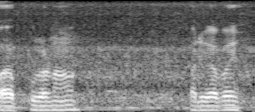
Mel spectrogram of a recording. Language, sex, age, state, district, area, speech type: Odia, male, 60+, Odisha, Sundergarh, urban, spontaneous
